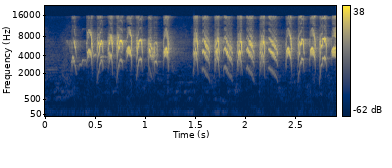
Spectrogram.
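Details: Sogok ontong, or little spiderhunter, used for luring. Two long, even runs of rapid, sharp, high chirps come at about eight notes a second, with a brief pause between the runs.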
